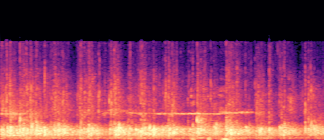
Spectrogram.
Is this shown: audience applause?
yes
